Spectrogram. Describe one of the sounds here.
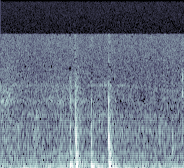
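Pages of a book rustle.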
